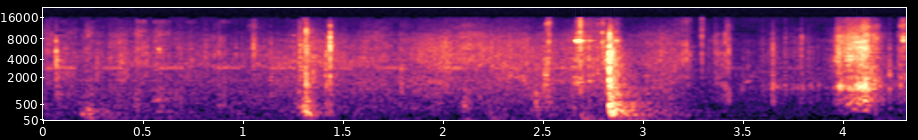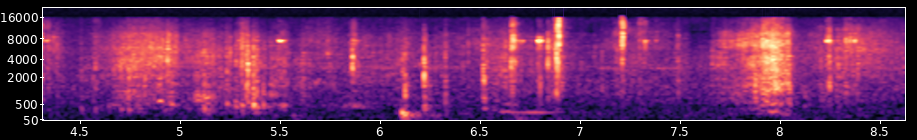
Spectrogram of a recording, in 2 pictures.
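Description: Bedding and clothing rustling, with scattered soft footsteps and thumps as people move about and get into a bed; the loudest thump comes about three seconds in.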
